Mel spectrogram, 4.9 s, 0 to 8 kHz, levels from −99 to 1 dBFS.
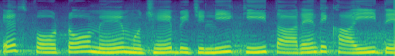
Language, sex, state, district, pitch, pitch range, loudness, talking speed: Hindi, female, Madhya Pradesh, Katni, 225 Hz, 210-240 Hz, -10 LUFS, 110 wpm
